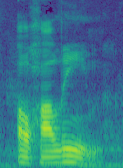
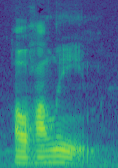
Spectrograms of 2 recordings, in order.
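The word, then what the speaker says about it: ohalim (אֳהָלִים): And in the plural, it's ohalim. So ohel, ohalim. The accent shifts from the first syllable to the last when you go from singular to plural. That's why there's no accent mark over ohalim. Remember, if there's no mark, the accent's on the last syllable.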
